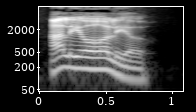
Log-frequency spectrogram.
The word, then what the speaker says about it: aglio olio: Your main course, you would like the tuna steak on lentils with the spaghetti aglio olio. – I've said it right three times here. – Yeah. – Aglio olio.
